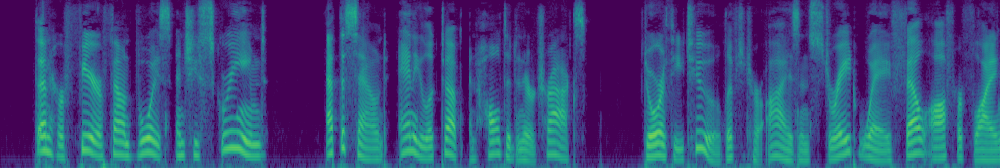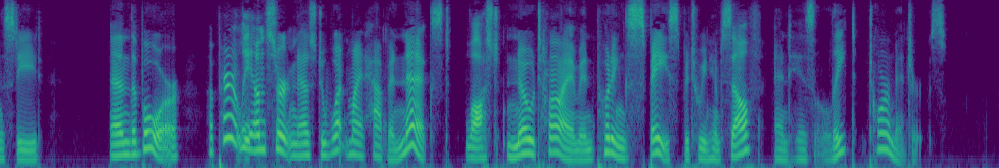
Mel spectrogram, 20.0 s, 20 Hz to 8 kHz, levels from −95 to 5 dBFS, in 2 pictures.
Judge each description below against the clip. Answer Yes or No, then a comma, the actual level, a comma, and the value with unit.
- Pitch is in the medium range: Yes, medium, 165 Hz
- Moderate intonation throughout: No, wide, 7.6 semitones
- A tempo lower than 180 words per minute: Yes, average, 160 wpm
